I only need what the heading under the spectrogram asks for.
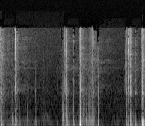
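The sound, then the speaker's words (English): A stapler being pressed, with three clusters of sharp mechanical clicks and clacks separated by short pauses. No voices accompany the sound. “That was definitely a stapler.”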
